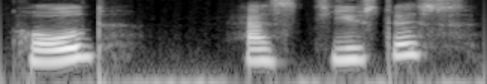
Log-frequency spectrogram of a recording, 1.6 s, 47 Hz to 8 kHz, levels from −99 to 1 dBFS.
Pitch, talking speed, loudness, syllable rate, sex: 220 Hz, 110 wpm, -18 LUFS, 5.2 syllables/s, female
